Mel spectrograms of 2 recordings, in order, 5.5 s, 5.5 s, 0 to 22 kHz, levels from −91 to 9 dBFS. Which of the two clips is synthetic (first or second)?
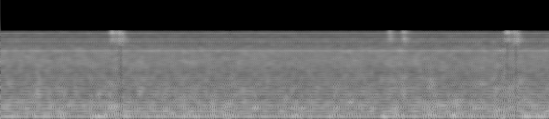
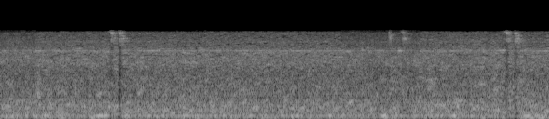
first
